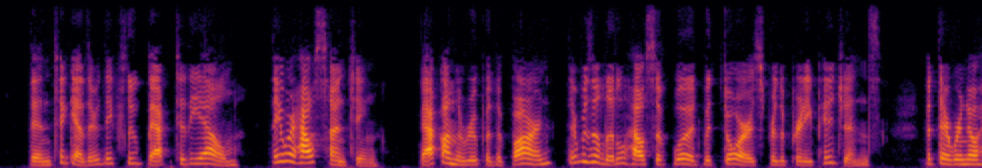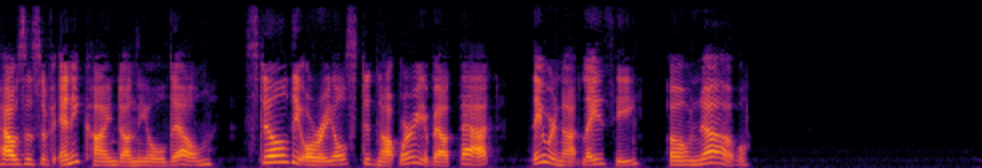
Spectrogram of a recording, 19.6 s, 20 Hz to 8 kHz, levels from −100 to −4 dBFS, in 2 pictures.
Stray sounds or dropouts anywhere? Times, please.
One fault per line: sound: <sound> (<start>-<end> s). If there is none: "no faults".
no faults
